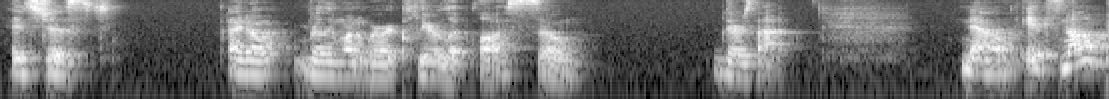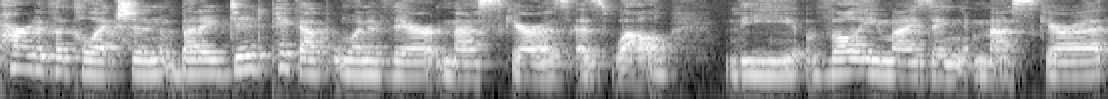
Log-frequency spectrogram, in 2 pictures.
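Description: A woman in her thirties giving a candid, chatty beauty product review at home, her voice going hoarse. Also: lowish voice, reverberant. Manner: chatty and candid, many likes and fillers. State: losing her voice. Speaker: beauty vlogger. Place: small room at home, indoors.

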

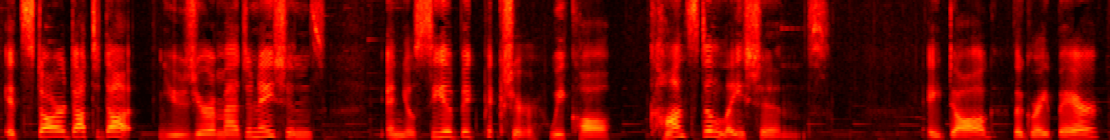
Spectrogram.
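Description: A woman reading a rhyming children's book aloud with a measured, rhythmic delivery. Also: mid-range voice, darkish tone. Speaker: storybook reader. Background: faint music.

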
